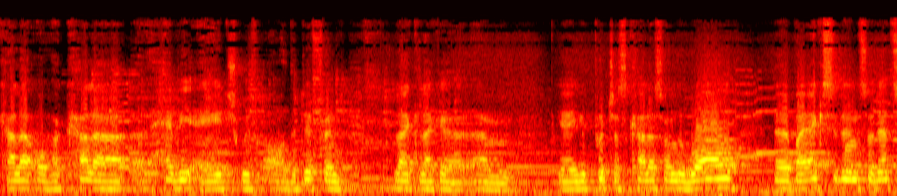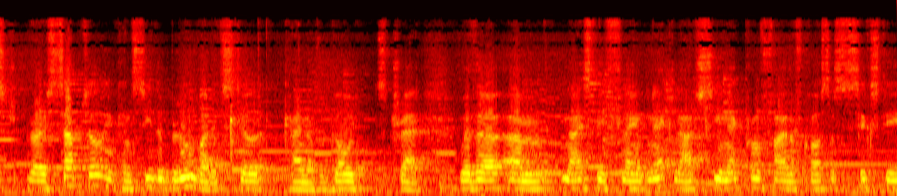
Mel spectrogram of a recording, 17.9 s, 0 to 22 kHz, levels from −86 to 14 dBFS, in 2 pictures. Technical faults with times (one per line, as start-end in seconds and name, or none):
0.00-17.95 hard clipping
